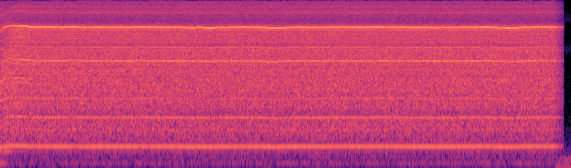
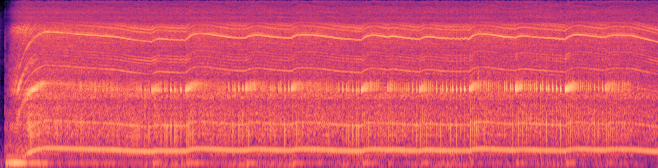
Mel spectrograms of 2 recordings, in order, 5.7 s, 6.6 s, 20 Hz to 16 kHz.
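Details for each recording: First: Dremel 4000 rotary tool after brush replacement, run-in at low speed for five to ten minutes: steady high-pitched whine at constant speed, even and smooth until switch-off. Motor running normally. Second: Dremel 4000 rotary tool set to 30,000 rpm: a high motor whine that dips and surges erratically instead of running smooth like a new one, caused by worn carbon brushes that were then replaced.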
